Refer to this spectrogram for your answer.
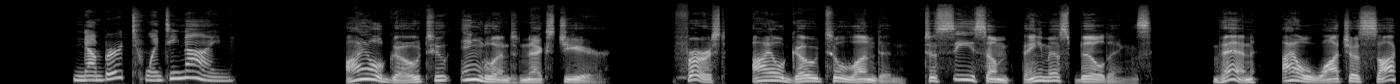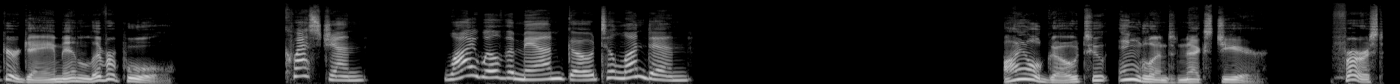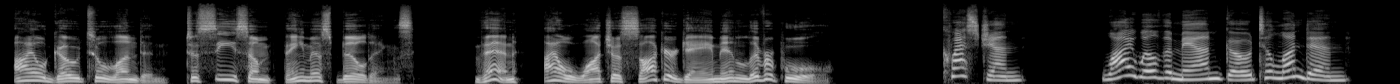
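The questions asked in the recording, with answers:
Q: Why will the man go to London?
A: To see some famous buildings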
